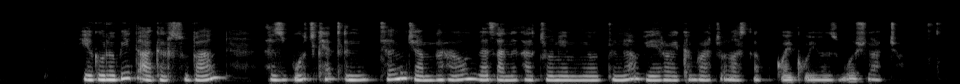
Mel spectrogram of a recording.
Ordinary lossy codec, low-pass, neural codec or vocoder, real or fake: MP3, 48 kbps; 7.2 kHz; codec, 16 kHz, 2 kbps, FunCodec, trained on Chinese and English, 25 frames a second; fake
